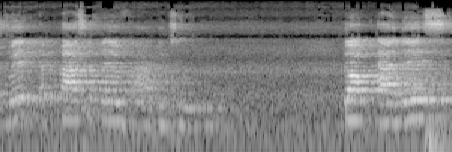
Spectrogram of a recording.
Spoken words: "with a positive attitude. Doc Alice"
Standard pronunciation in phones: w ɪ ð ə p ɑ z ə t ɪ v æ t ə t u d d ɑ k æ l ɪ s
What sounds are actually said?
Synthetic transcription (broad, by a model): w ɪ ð ə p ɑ s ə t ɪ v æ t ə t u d d ɑ k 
